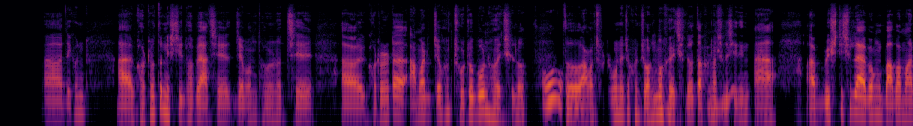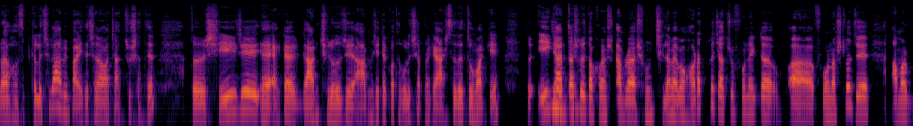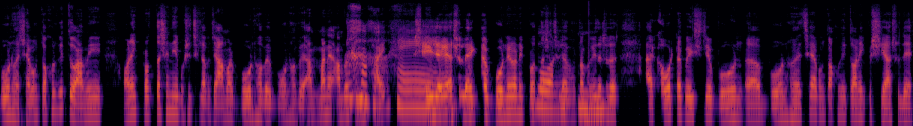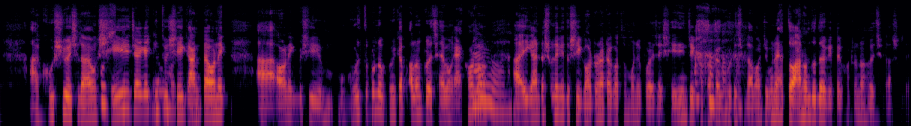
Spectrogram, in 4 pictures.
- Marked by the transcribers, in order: other background noise; tapping; "ছিলাম" said as "ছালাম"; other street noise; chuckle; chuckle
- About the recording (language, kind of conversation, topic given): Bengali, podcast, পুরনো কাসেট বা সিডি খুঁজে পেলে আপনার কেমন লাগে?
